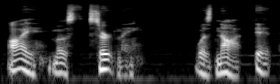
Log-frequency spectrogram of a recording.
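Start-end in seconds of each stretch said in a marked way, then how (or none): none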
